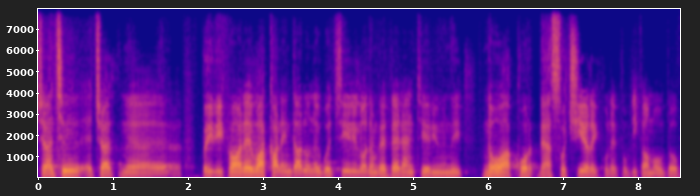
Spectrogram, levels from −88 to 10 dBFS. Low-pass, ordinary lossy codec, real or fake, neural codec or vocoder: none; none; fake; codec, 16 kHz, 0.5 kbps, X-Codec, HuBERT features, trained on balanced general audio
